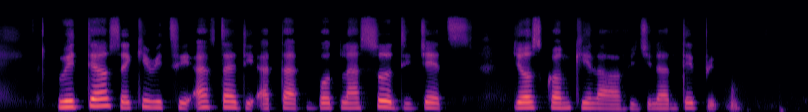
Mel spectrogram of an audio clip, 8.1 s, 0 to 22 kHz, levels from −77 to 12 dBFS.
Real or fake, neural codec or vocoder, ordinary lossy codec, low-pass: fake; codec, 24 kHz, 0.9 kbps, WavTokenizer, large speech release; none; none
